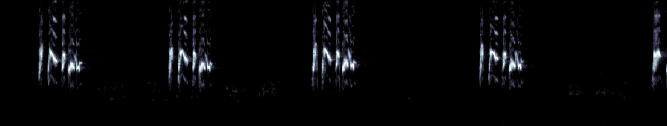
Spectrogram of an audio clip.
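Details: Red-whiskered bulbul delivering five lively phrases, each a fast run of three or four bright, bubbling notes ending lower, spaced about two seconds apart, with faint distant twitters between.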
